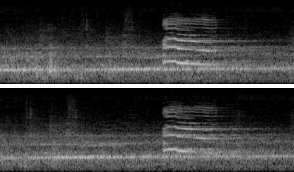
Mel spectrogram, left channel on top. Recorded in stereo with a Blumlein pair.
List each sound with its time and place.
1.6 s a cat meowing: 15° left, 0.8 m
